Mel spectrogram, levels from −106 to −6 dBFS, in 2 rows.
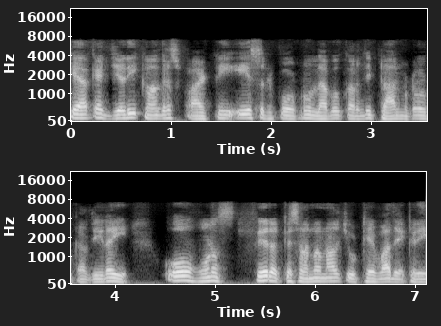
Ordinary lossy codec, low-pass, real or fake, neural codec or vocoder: AAC, 48 kbps; 7.2 kHz; fake; codec, 44.1 kHz, 2.6 kbps, DAC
